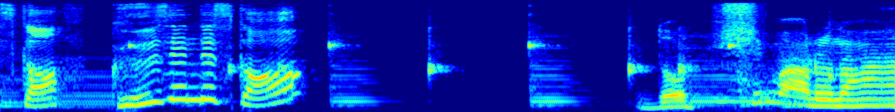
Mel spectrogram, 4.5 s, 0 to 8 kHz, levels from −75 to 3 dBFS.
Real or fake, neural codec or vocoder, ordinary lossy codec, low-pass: real; none; AAC, 32 kbps; 7.2 kHz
